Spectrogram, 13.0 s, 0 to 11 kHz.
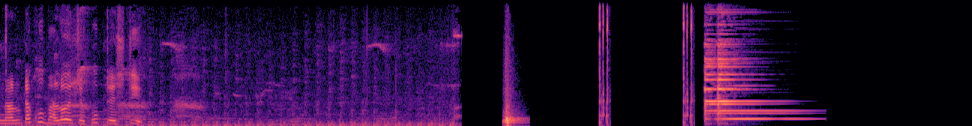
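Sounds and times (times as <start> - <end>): low outdoor rumble: 0.0 - 6.1
quick double click: 8.0 - 8.2, 9.1 - 9.3.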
